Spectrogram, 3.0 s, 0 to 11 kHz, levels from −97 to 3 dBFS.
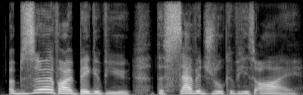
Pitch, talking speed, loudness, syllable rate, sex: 205 Hz, 215 wpm, -17 LUFS, 5.9 syllables/s, female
